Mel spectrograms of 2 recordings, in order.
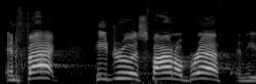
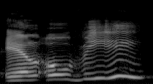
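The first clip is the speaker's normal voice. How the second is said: slow careful spelling; slower than usual. Retold or imitated. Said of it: "He said".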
